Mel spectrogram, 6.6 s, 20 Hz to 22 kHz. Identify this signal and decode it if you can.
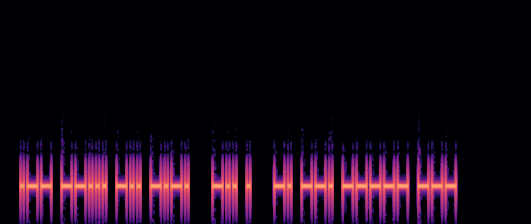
Morse code, heard as a keyed tone, about 28 wpm, 700 Hz. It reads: W7DC DE NG0O
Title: USA Callsign DE Callsign - 4 Characters - 28wpm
